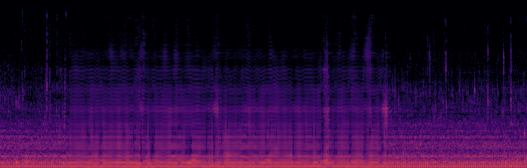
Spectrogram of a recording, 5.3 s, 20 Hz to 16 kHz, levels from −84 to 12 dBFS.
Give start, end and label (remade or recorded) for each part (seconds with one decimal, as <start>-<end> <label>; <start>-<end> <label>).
0.0-0.7 recorded; 0.7-3.9 remade; 3.9-5.3 recorded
